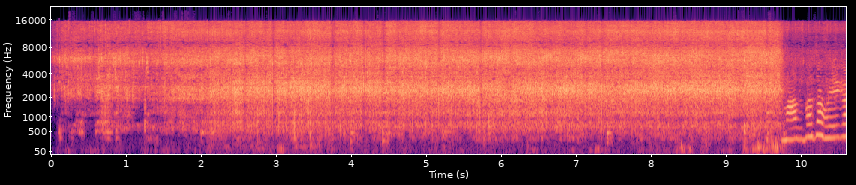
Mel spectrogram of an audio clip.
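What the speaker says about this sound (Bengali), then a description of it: "পেঁয়াজ ভালোভাবে ভেজে নেবো" Onions frying in a pan for a Bengali water rice thali give a loud, steady sizzle that fills almost the whole clip, then break off near the end as a voice speaks briefly.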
